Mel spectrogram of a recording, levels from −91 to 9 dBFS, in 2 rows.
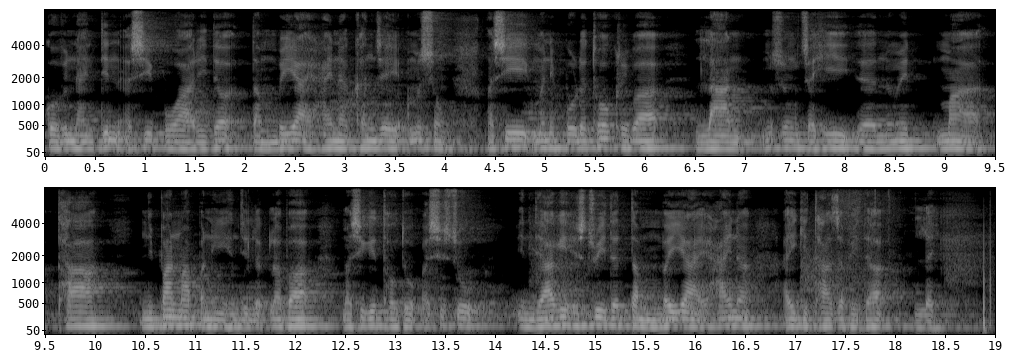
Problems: background sounds at intervals, background conversations at intervals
